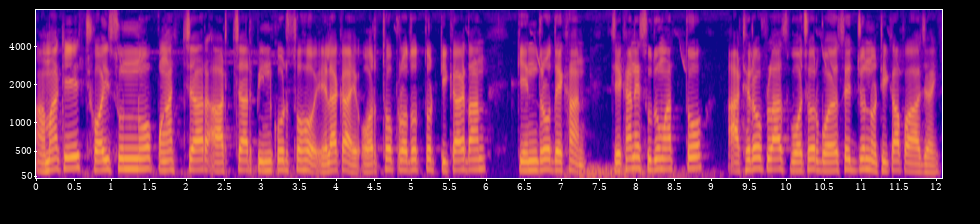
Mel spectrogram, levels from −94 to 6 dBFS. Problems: none marked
